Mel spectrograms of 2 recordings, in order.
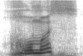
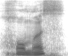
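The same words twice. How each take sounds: First: Hummus with an English U; hummus said the American way; plain. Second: Hummus with a throaty H, said HOO-mus; Hummus said quietly the Israeli way; Hebrew pronunciation. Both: Shown as a demonstration.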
